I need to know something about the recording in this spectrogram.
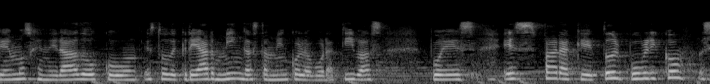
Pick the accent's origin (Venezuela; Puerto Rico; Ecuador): Ecuador; Quito, Pichincha; que es de cierta manera responsabilidad de cada uno de nosotros como quiteños, como ciudadanos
